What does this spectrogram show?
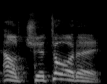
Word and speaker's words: Alciatore: Pretty close, unless you want to be true to my Italian heritage and say Alciatore.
